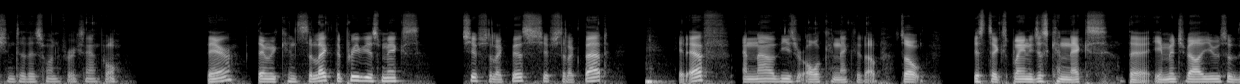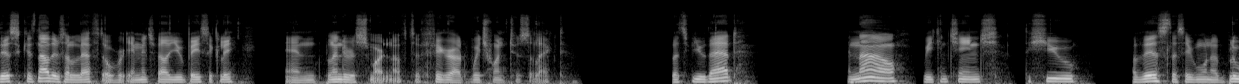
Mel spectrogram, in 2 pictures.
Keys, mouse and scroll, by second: 3.2 click, 4.5 shift+click, 5.3 shift+click, 6.4 f, 7.1-8.2 drag, 8.5 click, 9.9 click, 11.2 scroll up 3, 14.7 click, 15.1-15.6 middle drag, 15.6-15.9 scroll down 3, 15.9-16.6 middle drag, 16.6 click, 17.5-18.6 drag, 19.6 scroll up 3, 21.8-24.7 drag.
